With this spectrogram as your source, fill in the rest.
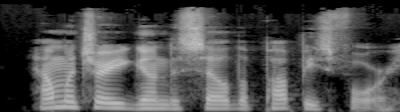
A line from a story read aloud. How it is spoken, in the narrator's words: asked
